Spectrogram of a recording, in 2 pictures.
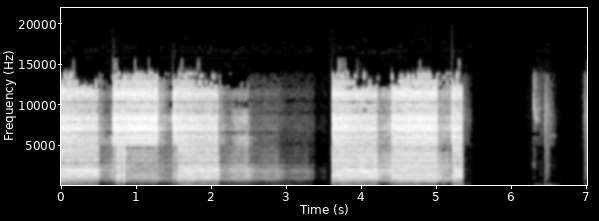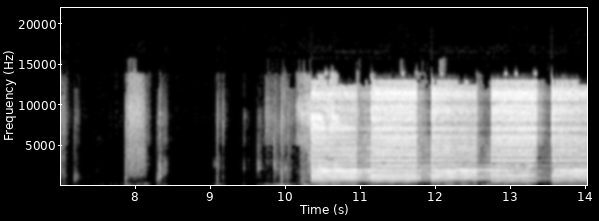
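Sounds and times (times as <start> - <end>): harsh buzzing alarm tone: 0.0 - 5.4, 10.3 - 14.0.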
